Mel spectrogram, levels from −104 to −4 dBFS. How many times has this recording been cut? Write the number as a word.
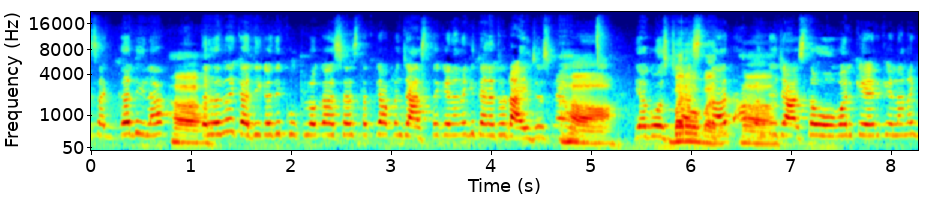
zero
